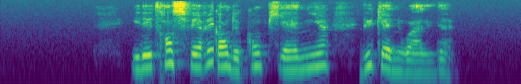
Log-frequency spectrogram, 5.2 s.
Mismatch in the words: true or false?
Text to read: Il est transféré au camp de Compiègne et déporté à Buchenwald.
true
